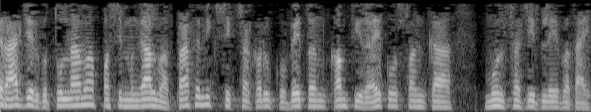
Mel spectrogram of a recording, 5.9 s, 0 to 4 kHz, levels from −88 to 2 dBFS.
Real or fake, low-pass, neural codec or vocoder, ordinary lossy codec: real; 3.6 kHz; none; MP3, 32 kbps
